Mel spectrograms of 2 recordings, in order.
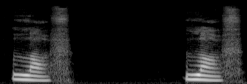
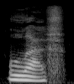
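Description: First: "Laugh" with a long open "ah", as in father; "Laugh" with a broad British A; non-American pronunciation. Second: "laugh" with the short A of "cat"; American "laugh" with a front A vowel; American pronunciation. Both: Shown as a demonstration. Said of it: "美式发音".

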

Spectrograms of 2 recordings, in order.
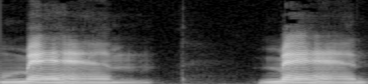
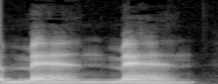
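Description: First: "man" with a long, wide-open a as in cat; singular open vowel. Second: "man" said as "men", with the e of bed; plural closer vowel. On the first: Teacher shows the singular for students, open vowel. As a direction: drop the jaw on "man", slow open vowel. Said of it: "如果是单数，M A N读成man". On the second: Teacher shows the plural for students, closer vowel. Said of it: "再加N叫man，man". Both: Shown as a demonstration.

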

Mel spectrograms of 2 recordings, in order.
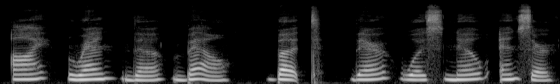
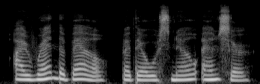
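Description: First: Word by word, very slow, with clear gaps; slow read-along. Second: Said in the usual way. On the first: Shown as a demonstration. Teacher leading learners through the doorbell sentence, slowly. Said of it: "跟着我慢慢来读".

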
